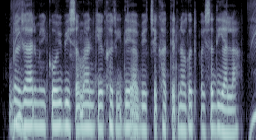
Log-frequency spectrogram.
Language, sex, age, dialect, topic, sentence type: Bhojpuri, female, 18-24, Southern / Standard, banking, statement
